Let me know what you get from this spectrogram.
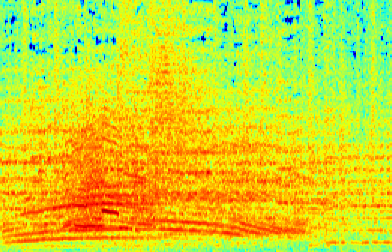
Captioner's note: kids scream; Falkor screams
